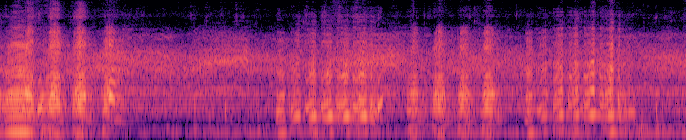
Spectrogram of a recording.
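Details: Farm geese happily honking: rapid series of nasal, buzzy honks from several birds, some overlapping in quick stuttering bursts, continuing steadily throughout.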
